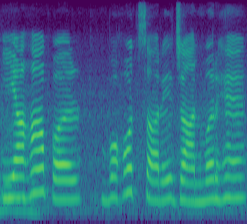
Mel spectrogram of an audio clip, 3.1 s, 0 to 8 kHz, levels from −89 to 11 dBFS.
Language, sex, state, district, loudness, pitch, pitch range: Hindi, female, Punjab, Fazilka, -17 LUFS, 235 Hz, 225-245 Hz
